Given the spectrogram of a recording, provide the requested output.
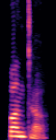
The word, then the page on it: punter: Indian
